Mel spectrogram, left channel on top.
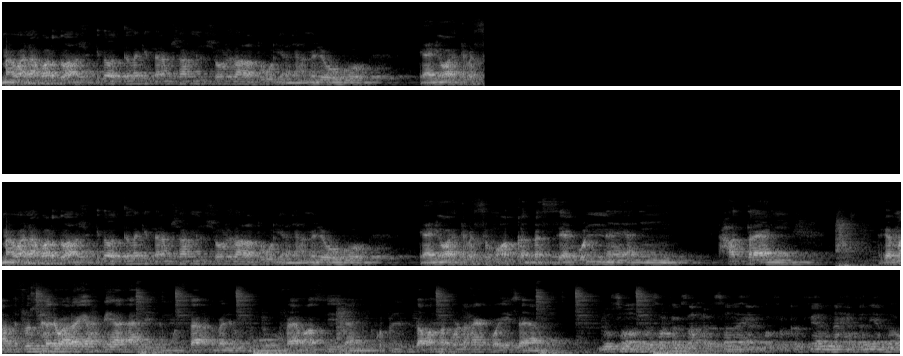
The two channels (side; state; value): left; drops out; at 4.9 s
